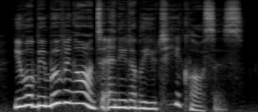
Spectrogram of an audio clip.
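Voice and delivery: a professor ending her lesson, lightly voiced teacher. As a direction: speak up to the class like a teacher. Teacher addresses her class.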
